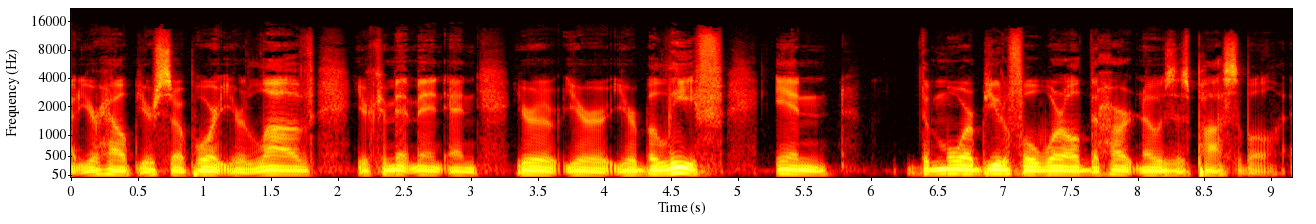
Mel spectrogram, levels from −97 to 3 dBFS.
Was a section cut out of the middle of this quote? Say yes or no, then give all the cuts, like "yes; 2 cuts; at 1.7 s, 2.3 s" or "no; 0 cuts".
yes; 1 cut; at 7.7 s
